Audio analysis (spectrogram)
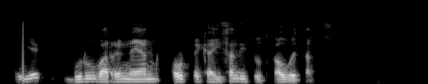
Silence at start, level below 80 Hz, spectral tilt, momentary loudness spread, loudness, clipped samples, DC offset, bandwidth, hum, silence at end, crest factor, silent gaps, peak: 0.15 s; -60 dBFS; -7 dB/octave; 6 LU; -19 LUFS; under 0.1%; under 0.1%; 7.6 kHz; none; 1.15 s; 16 dB; none; -4 dBFS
